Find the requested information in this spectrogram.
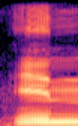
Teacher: نون مشدد میں ہمیشہ غنہ ہوتا ہے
